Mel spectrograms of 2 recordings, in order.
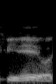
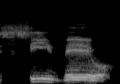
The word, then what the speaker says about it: fideo: La gente comúnmente no puede decir fideo, dice sideo.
